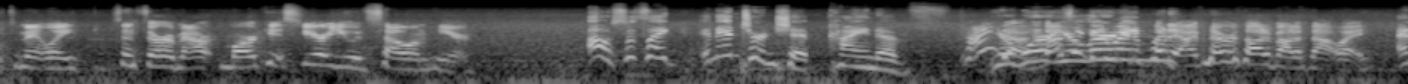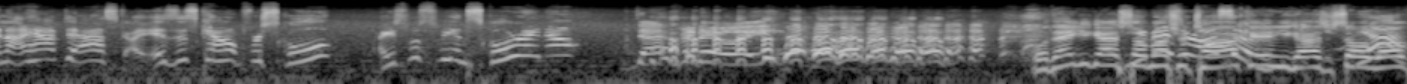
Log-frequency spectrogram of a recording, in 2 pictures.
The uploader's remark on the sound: Live at the National Western Stock Show. As they talk to ranchers and vendors, old-timers and outlaws, and all sorts of colorful characters in town to carry on this beloved Denver tradition.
